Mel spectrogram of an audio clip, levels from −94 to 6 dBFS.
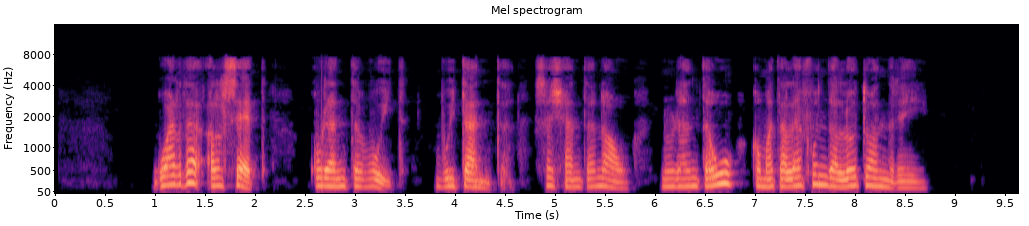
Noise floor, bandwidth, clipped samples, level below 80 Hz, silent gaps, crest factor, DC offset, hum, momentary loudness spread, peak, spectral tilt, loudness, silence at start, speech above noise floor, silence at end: -76 dBFS; 7.8 kHz; under 0.1%; -58 dBFS; none; 18 dB; under 0.1%; none; 12 LU; -2 dBFS; -6 dB/octave; -18 LUFS; 1 s; 58 dB; 0.9 s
